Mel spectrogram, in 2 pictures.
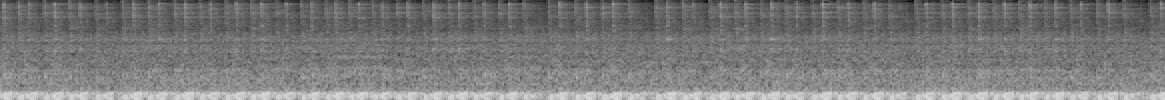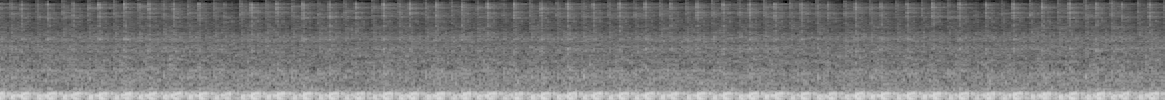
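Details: Yamaha Virago V-twin during on-engine carb sync, after raising idle screw and adjusting rear carb idle stop; even steady potato-potato idle near four beats a second, no hunting; carbs now balanced, normal idle.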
